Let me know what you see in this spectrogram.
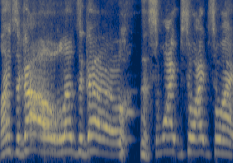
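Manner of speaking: put-on young, drawn-out live-sale seller hype voice. A speaker going through letters, joking she sounds like a Whatnot seller, Whatnot live-seller voice. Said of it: "I'm sound like one of those young Whatnot people selling".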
